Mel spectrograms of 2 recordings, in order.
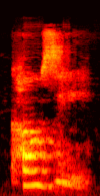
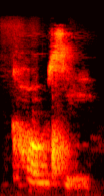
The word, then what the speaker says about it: cozy: one together co z cozy do you hear the e sound that y is making in that final syllable so in this word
